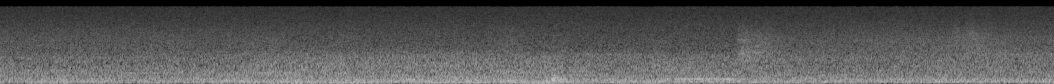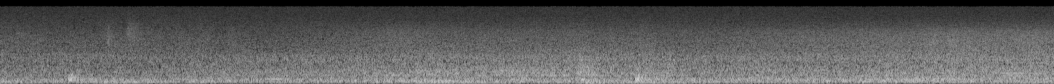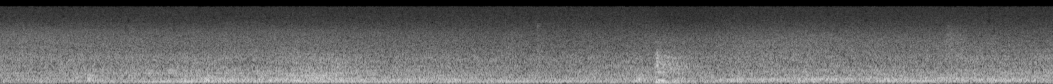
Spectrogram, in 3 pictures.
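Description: Steady hiss of background noise that slowly grows a little louder, with a faint low hum and a few soft clicks and knocks.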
